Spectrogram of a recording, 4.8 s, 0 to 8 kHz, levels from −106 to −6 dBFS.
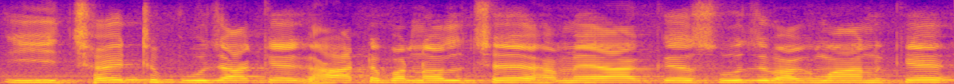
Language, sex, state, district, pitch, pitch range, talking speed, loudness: Maithili, male, Bihar, Samastipur, 190 Hz, 180-195 Hz, 175 wpm, -13 LUFS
